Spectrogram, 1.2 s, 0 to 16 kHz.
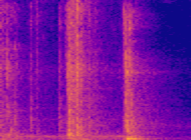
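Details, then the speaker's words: Williams Ringer game, coin switch bumped with the one-quarter-equals-two-credits circuit: two crisp mechanical clacks about 0.4 seconds apart, then quiet; credit unit advances twice cleanly. "if i just bump that switch we'll see that the credit unit gets advanced twice"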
